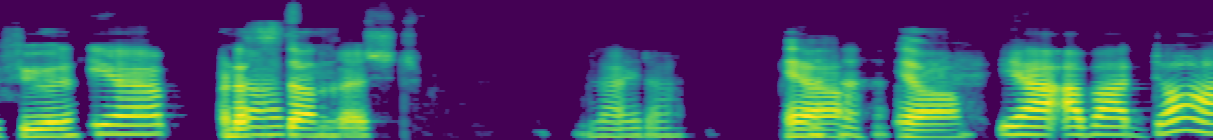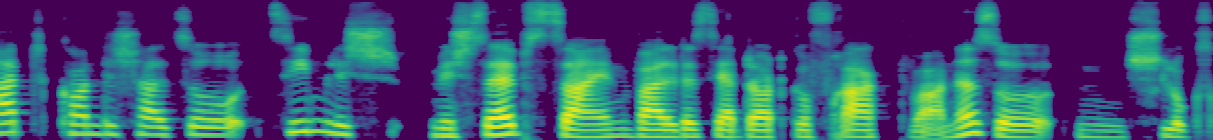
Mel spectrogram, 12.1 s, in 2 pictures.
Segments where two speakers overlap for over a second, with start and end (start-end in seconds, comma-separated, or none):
none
